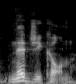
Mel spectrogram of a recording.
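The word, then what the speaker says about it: neGcon: made by Namco this one is called the neg comm or Neji comm as it's apparently supposed to be pronounced no analog thumb sticks at all instead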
